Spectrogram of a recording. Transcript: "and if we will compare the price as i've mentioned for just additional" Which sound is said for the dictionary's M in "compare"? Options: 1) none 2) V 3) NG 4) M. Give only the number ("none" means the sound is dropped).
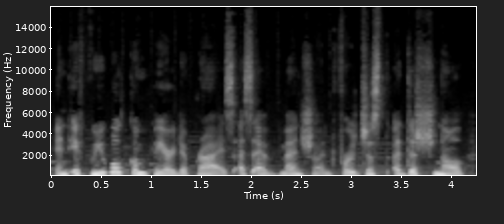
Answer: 4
